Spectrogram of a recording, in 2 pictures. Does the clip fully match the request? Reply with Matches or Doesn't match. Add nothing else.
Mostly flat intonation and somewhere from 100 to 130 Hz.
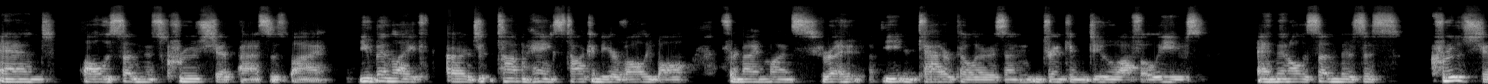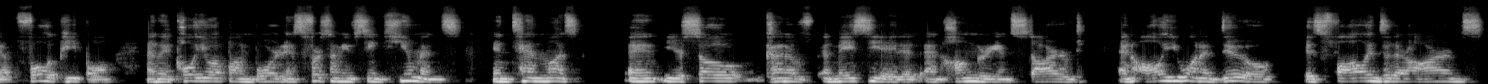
Doesn't match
